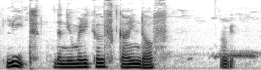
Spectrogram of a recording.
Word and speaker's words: 1337: He decided to use a meme from the world of coding and call it 1337. Pronounced Leet. The numericals kind of look like those letters.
